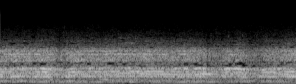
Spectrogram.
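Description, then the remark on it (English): A train whistle blows in one long, unbroken tone, steady and fairly loud, with a low rumble beneath it and no voices. “Well, your train whistle sounds closer.”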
